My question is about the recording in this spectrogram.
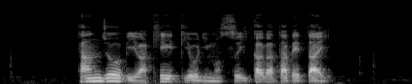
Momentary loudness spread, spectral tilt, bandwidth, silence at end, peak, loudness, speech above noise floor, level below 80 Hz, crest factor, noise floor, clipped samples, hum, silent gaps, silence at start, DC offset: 8 LU; -7 dB/octave; 11 kHz; 0.85 s; -6 dBFS; -23 LUFS; 46 dB; -52 dBFS; 18 dB; -68 dBFS; under 0.1%; none; none; 0.8 s; under 0.1%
